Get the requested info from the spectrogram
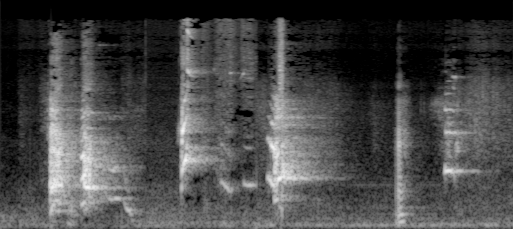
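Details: Pomsky pup giving a run of varied barks: two quick rough yaps, then two louder harsh barks a second apart, a short sharp bark and a softer higher yip at the end.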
